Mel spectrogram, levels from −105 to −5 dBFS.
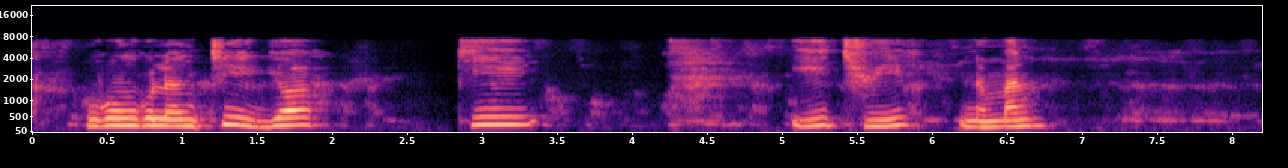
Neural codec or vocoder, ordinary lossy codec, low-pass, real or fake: codec, 16 kHz, 16 kbps, FunCodec, trained on Chinese and English, 50 frames a second; AAC, 64 kbps; 7.2 kHz; fake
